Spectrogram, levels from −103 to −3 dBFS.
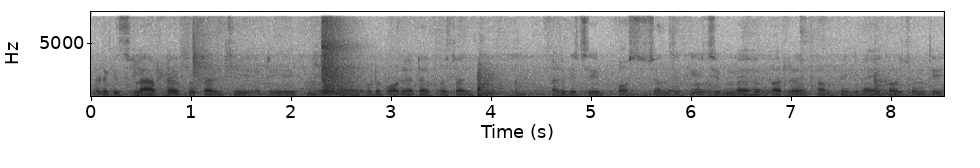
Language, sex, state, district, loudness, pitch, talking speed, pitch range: Odia, male, Odisha, Khordha, -20 LUFS, 115 Hz, 145 wpm, 110-115 Hz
